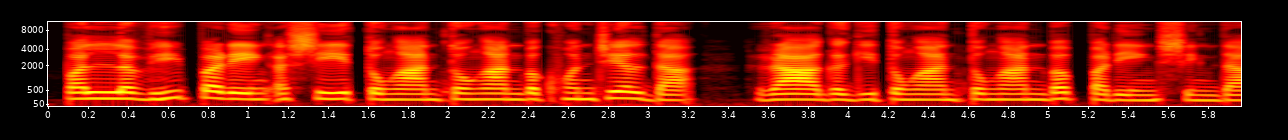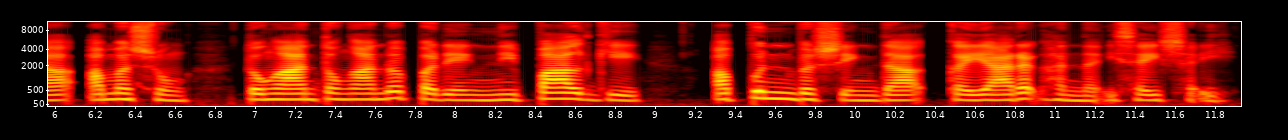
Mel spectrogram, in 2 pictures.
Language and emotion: Manipuri, neutral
